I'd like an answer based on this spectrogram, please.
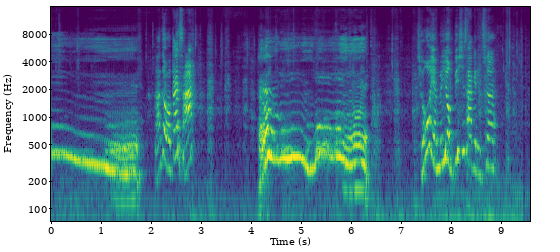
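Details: Pet Alaskan Malamute howling and whining as its owner pretends to kill fish for it: a long, smooth, falling moan opens, then more wavering howls overlap the owner's Mandarin speech and bursts of talking.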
